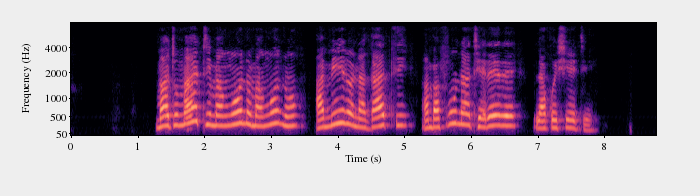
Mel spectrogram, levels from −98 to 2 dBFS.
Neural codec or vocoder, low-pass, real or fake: codec, 16 kHz, 8 kbps, FreqCodec, smaller model; 7.2 kHz; fake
